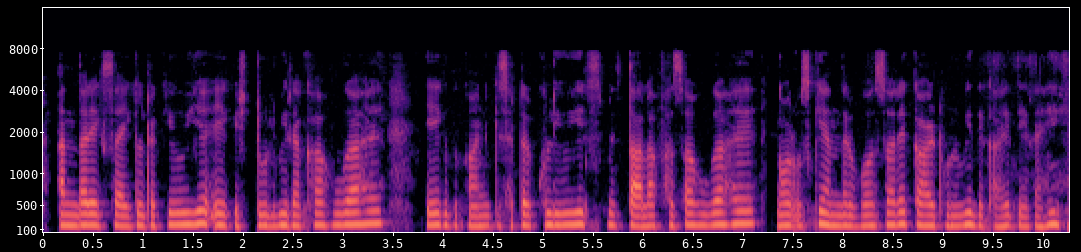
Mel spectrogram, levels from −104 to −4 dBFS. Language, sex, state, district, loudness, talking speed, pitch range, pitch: Hindi, male, Uttar Pradesh, Varanasi, -37 LUFS, 205 wpm, 170-185 Hz, 175 Hz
